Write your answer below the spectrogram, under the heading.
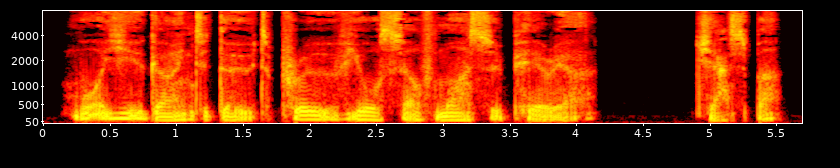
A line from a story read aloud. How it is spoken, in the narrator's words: Ged said to Jasper quietly, as before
